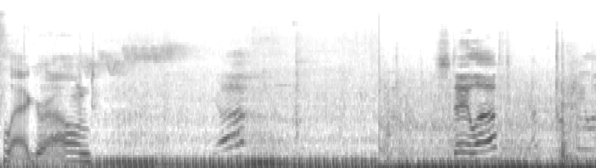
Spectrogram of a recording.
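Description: An off-road vehicle's engine rumbles and revs low.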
